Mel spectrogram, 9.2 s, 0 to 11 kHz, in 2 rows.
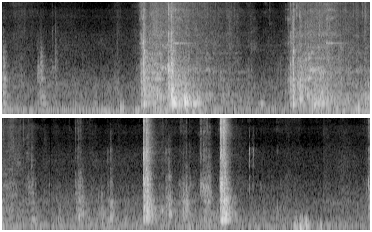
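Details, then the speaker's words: Murray-built Dynamark Plus 21-inch mower started on a spray of carb cleaner: fires in short bursts, racing up sharply each time before dying, and smokes heavily; it is overspeeding because the throttle is not connected. "Ran a little bit fast there, I think. Wow. That's, that throttle needs to be adjusted."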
